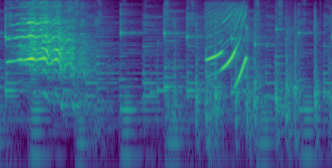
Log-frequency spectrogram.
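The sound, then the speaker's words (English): A horse neighs: a shrill, quivering whinny at the start, followed by a few shorter tonal and clattering sounds. “Horse.”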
